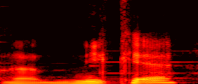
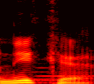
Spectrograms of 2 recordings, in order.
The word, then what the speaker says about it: Nike: foram buscar na deusa nique a mesma grafia só que a pronúncia não é a moda inglesa nique a deusa da Vitória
